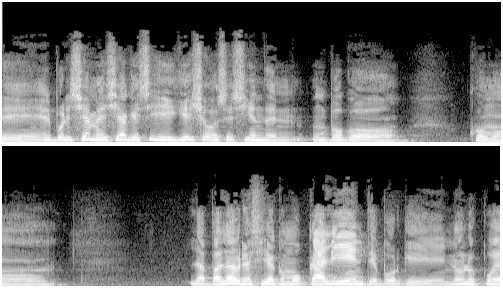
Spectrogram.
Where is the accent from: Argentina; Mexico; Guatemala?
Argentina; Cañuelas, Buenos Aires Province; yo soy una persona de trabajo, de Cañuela, que nací acá en Cañuela, tengo 56 años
